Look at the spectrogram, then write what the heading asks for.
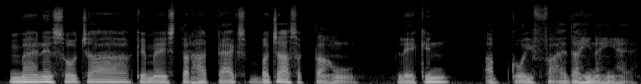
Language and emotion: Urdu, sad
